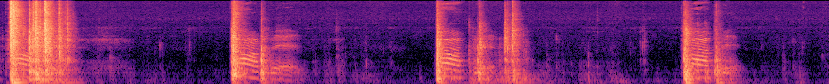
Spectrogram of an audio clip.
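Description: Soft rubbery toys drop onto a wooden floor with light slaps.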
